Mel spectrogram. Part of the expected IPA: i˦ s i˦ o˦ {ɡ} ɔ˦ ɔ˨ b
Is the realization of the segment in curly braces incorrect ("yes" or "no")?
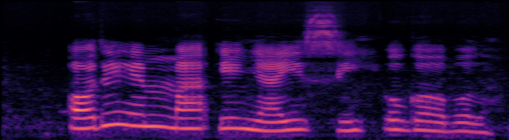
no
